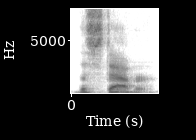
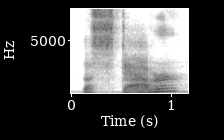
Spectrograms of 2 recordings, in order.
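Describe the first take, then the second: First: Said in the usual way. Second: Slow STABBER with a rising end; incredulous question. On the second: Acted. Questioning the peasant about the Stabber, slow incredulous rise. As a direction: stretch "Stabber" upward into a question.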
